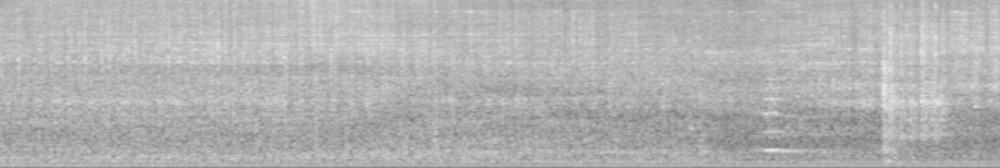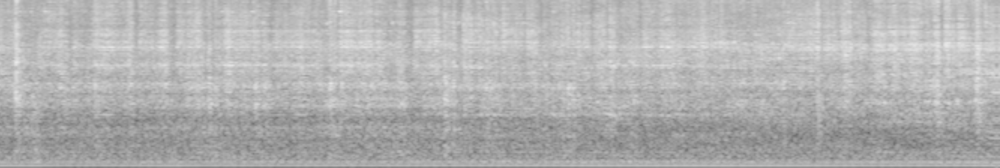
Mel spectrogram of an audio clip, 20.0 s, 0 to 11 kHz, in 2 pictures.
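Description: Massey Ferguson tractor's engine and a John Deere 330 round baler running steadily, with a brief squeak and a single sharp clunk about nine seconds in as the baler's tailgate opens and ejects a round bale of hay.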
